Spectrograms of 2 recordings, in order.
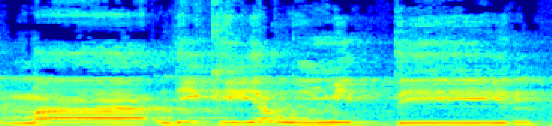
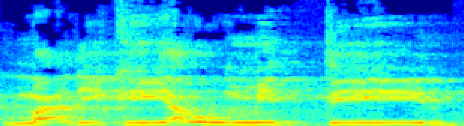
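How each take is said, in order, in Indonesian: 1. Vokal setelah m pertama dibaca panjang. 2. Vokal setelah m pertama dibaca pendek. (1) "Mimnya itu kan panjang" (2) "boleh kita baca dengan tidak panjang"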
